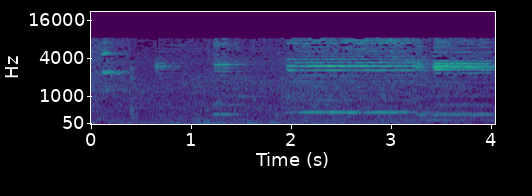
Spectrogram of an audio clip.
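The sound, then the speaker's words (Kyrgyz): Car horns honk in a traffic jam on the narrow streets of a small town with no traffic lights. Several horn tones sound over a rumble of engines and street noise, including one long sustained blast and overlapping toots near the end. “25 000 калкы бар чакан шаар экенине карабай, Баткенде кээде мынтип жол тыгындары болуп калат.”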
